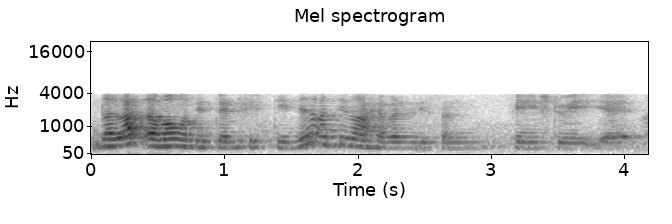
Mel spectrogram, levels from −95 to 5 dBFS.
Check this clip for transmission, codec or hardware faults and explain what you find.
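No transmission, codec or hardware faults are audible here.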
